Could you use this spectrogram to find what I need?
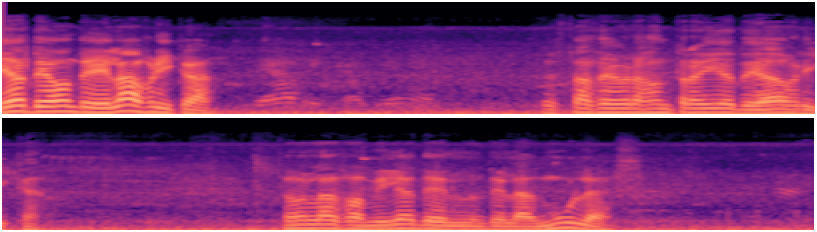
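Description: A man talks with animation close to a microphone, outdoors.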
